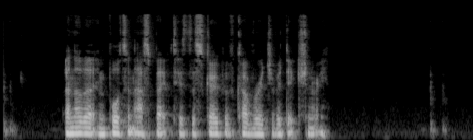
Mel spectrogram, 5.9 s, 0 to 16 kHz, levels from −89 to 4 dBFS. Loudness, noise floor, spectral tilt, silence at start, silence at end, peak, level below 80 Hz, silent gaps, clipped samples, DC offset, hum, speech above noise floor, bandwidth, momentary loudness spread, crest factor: -26 LUFS; -73 dBFS; -7 dB/octave; 0.05 s; 1.85 s; -8 dBFS; -50 dBFS; none; under 0.1%; under 0.1%; none; 49 dB; 11.5 kHz; 9 LU; 20 dB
